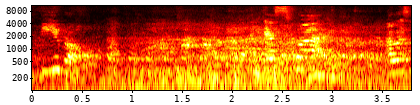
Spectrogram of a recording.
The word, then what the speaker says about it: B-roll: It's observational footage, but it's not pronounced brole, it's pronounced B-roll.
